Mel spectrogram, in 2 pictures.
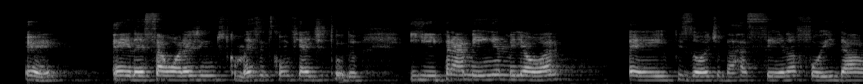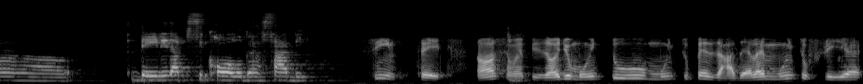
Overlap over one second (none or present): none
